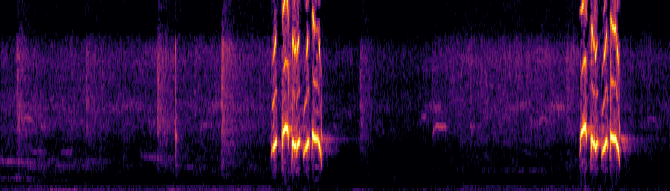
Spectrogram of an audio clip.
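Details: Sooty-headed bulbul song recorded as master material for training cage birds: two short bursts of bubbly, warbling notes about three seconds apart, each a quick cluster of four loud chirps, with quiet low background hum between.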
